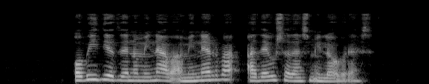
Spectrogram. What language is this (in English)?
Galician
